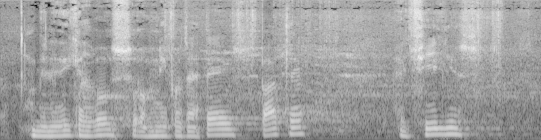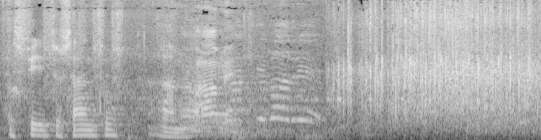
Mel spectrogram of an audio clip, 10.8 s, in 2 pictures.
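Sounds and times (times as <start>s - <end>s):
speech: 0.3s - 3.2s, 4.0s - 4.9s, 5.5s - 8.8s
audience applause at papal audience: 8.7s - 10.8s.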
